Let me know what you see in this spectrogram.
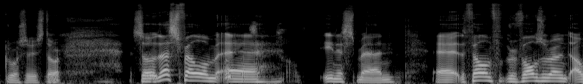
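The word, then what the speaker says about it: Enys Men: So Mark Jenkins, his next film is going to be the Cornichette horror film Ennis Man. Or maybe Ennis Man. Maybe it'll be Ennis Man. But I'll say, sorry, I butchered this title. Enos Men, not Man.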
